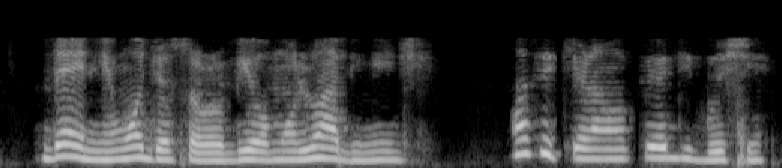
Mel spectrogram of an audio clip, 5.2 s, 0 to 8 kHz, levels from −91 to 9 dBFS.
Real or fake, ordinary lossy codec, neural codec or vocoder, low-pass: fake; AAC, 16 kbps; codec, 16 kHz, 16 kbps, FreqCodec, smaller model; 7.2 kHz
